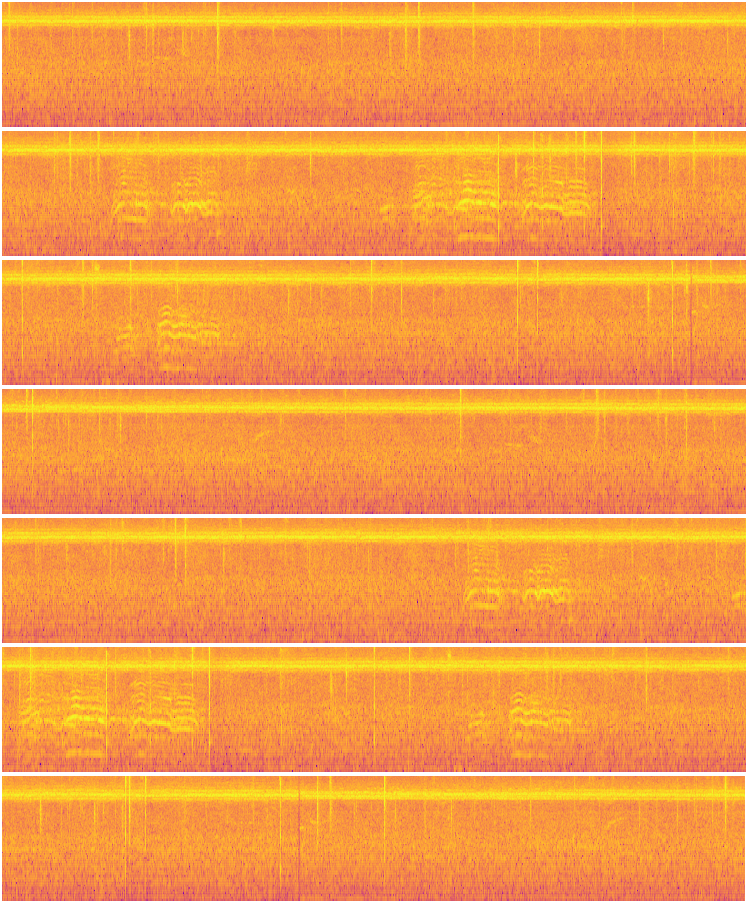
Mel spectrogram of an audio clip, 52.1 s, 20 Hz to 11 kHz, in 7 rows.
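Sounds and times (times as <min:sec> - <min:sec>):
campfire crackling and popping: 0:00.0 - 0:52.0
fire hiss: 0:00.0 - 0:52.0
bird calling: 0:08.5 - 0:13.6, 0:16.0 - 0:17.6, 0:34.3 - 0:39.4, 0:41.8 - 0:43.4.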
